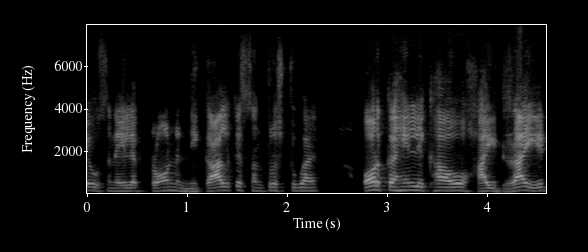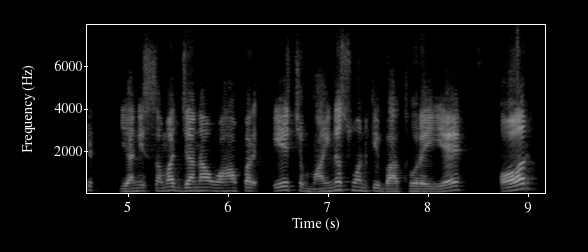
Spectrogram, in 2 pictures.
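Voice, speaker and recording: A man teaches chemistry in a live online class. He is patient and keeps going back over each point, checking that his students follow. His voice sits fairly high, and the audio is dull and lo-fi. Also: darkish tone. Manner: patient, repeats key points with checking questions.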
